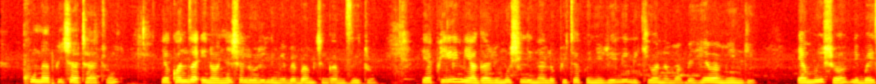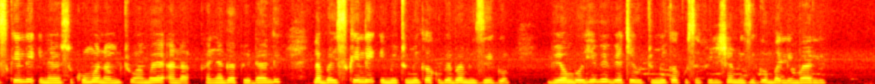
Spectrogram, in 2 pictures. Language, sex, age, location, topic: Swahili, female, 18-24, Kisumu, education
